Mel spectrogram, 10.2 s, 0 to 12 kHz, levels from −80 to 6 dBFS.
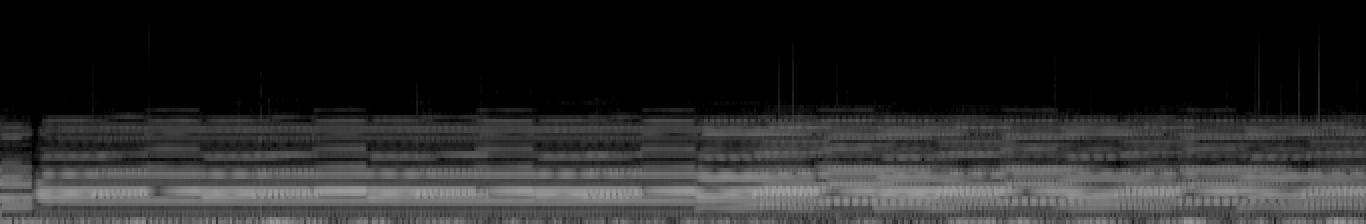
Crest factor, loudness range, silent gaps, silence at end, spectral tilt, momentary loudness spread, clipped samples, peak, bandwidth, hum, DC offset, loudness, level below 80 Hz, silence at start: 14 dB; 1 LU; none; 0 s; -9 dB/octave; 4 LU; under 0.1%; -20 dBFS; 4.9 kHz; none; under 0.1%; -34 LUFS; -52 dBFS; 0 s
